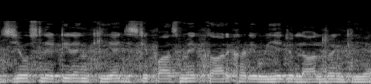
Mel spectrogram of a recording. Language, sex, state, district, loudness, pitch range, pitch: Hindi, male, Bihar, Sitamarhi, -18 LUFS, 130-140 Hz, 135 Hz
